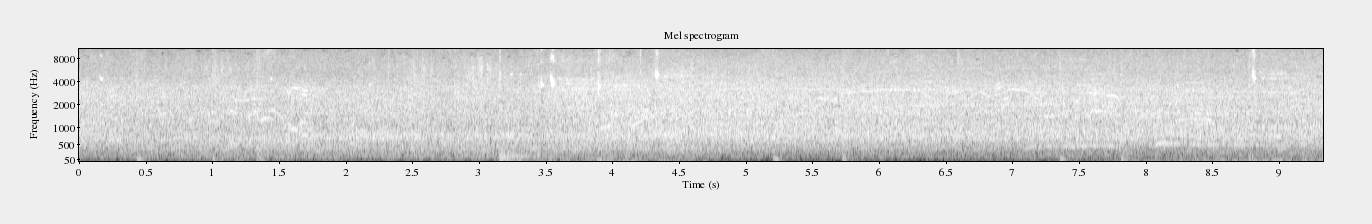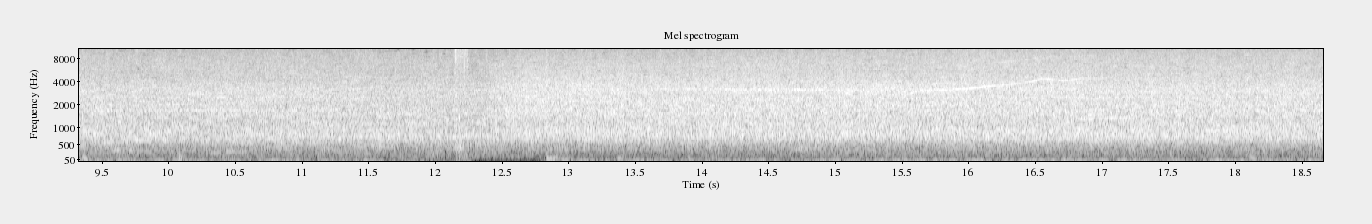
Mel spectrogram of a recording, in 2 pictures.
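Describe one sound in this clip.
A basketball thumps on a wooden court as it is dribbled.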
